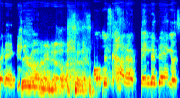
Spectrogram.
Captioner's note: laughs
